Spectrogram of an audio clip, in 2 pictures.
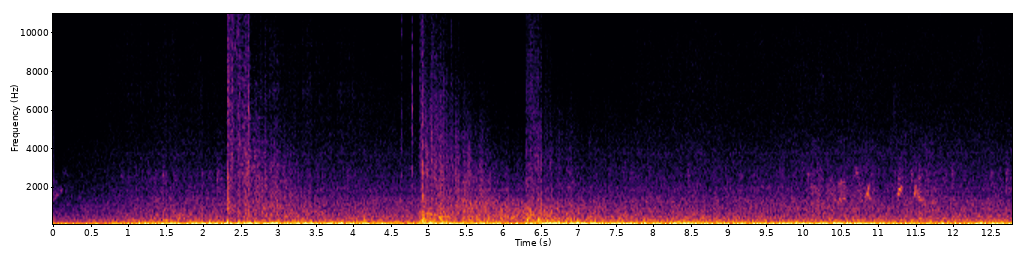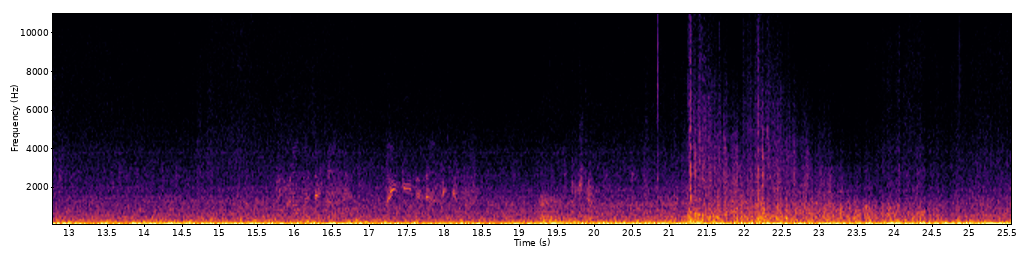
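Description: Naval gunfire and ship ambience from the video game Battleship Command: a steady low rumble of sea and engine, punctuated by several sharp, loud gun reports spaced irregularly through the stretch, with brief crackling bursts.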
